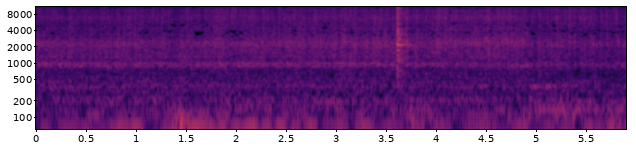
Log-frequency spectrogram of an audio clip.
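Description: Oats dosa batter sizzling steadily in oil on a hot dosa tawa, with one sharp tap a little past halfway.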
